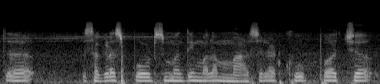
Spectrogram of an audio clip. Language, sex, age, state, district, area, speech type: Marathi, female, 18-30, Maharashtra, Nagpur, urban, spontaneous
